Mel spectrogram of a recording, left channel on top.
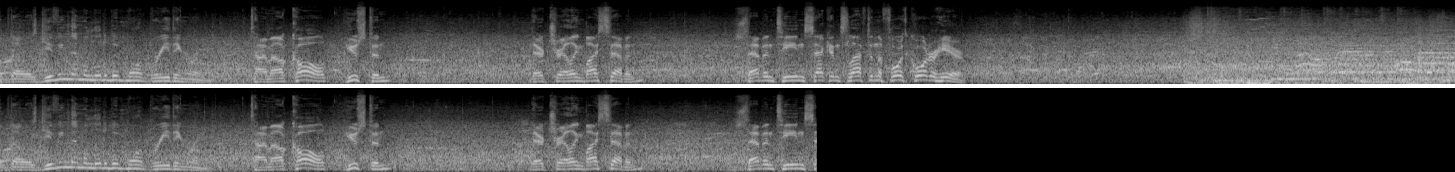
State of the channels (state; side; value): drops out; right; at 8.2 s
